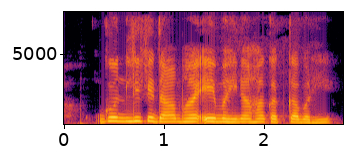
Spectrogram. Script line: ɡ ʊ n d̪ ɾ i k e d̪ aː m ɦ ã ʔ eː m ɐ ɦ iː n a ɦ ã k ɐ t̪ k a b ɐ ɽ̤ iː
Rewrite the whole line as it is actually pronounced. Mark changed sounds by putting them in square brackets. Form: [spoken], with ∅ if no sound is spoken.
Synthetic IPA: ɡ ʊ n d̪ [l] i k e d̪ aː m ɦ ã ʔ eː m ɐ ɦ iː n a ɦ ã k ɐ t̪ k a b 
